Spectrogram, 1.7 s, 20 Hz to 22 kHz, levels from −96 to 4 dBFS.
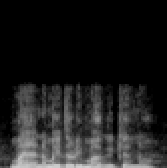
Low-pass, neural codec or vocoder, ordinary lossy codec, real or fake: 10.8 kHz; codec, 24 kHz, 3 kbps, HILCodec; none; fake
